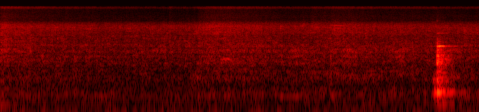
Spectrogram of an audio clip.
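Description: Mustard, ginger, green chili and cumin paste hitting a hot pan, a steady soft sizzle with a brief sharp burst of spatter near the end.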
